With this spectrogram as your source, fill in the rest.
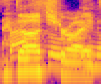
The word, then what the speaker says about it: Detroit: us before you said the hard d it's detroit so saku we'll probably still get somebody correct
